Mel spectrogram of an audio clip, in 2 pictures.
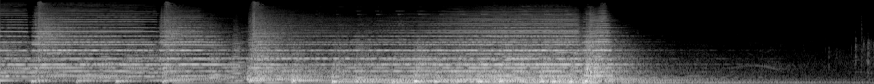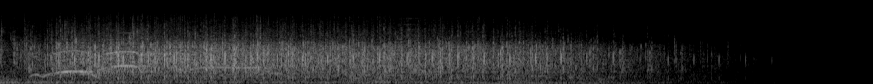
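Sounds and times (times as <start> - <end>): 
college band playing a fanfare: 0.0 - 8.0.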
